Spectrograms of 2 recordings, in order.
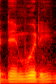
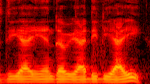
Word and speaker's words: Dinwiddie: And like I said, people sometimes mispronounce and say Dinwiddie. No, it's not Dinwiddie. It's Dinwiddie.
